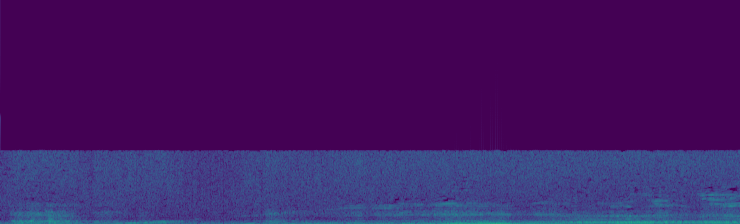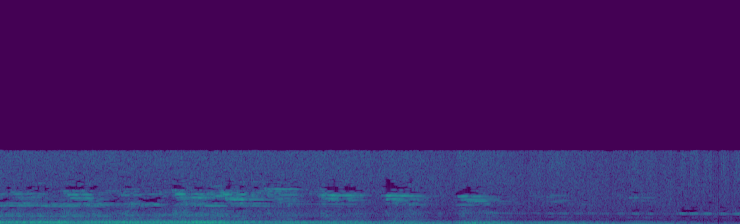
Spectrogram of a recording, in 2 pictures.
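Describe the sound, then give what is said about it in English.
A spaceship engine engaging star drive, a deep rumbling hum that swells to a peak early on, then holds as a steady drone with a thin higher whine layered on top. “I'm cutting into star drive.”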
